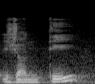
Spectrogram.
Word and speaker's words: gentil: Jean T Jean D you don't pronounce the L here gentil and what happened feminine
